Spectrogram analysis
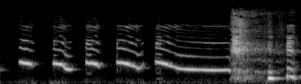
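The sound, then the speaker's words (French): A human voice mimics a whimpering puppy as a singing exercise, the "puppy sound", used to reach high notes: four short, high whines in quick succession, then one long whine sliding downward, ending in a breathy, rough burst. Clear, with no talking. “Faire le petit chiot.”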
